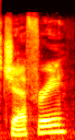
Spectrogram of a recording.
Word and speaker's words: Joffrey: and Jeffrey with Oliver jeofrey I thought was his name it's spelled like Joffrey but it's Jeffrey I hate him now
